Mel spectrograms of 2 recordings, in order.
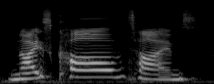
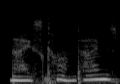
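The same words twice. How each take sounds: First: Very slow, voiced, drawn-out soothing; mock calming. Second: Slow, low whispered soothing; calming ASMR whisper. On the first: Streamer keeping viewers calm after tears, mock-soothing voice. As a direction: stretch each word out to calm them. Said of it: "It's nice and calm". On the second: Pretend. Streamer soothing viewers out of tears, calming whisper. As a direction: whisper it slowly to calm them. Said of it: "This voice is meant to calm you down".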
